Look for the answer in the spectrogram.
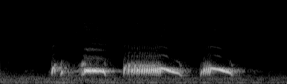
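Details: Spotted dove giving a lure call that prompts other doves to respond: four low cooing notes, short then fuller, a long rough middle note and a descending closing coo.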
